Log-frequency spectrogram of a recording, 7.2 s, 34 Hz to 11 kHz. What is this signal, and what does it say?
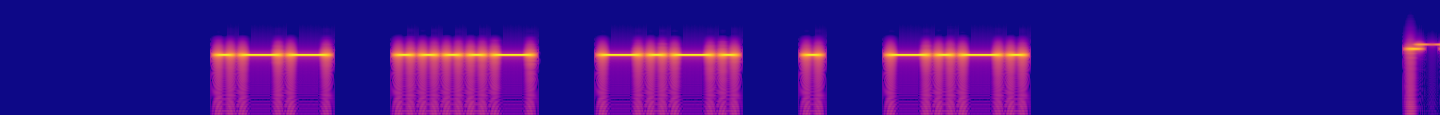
Morse code, heard as a keyed tone, about 20 wpm, spaced as for 15 wpm, 700 Hz. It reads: W4CEC
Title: 179 Lesson 29g - Slash - Call Signs 20wpm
